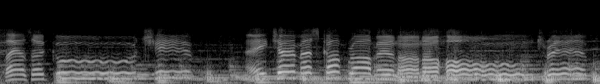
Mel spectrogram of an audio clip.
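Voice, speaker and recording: A man's voice: extremely high pitch, steady tone, takes it slowly. A man singing a jaunty vintage novelty number in dance-band style. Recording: dull old music recording. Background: loud dance band music.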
